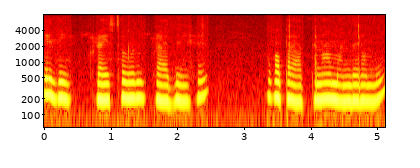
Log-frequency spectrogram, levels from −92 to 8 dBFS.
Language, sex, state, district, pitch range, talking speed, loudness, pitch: Telugu, female, Andhra Pradesh, Krishna, 185-210 Hz, 70 wpm, -15 LUFS, 195 Hz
